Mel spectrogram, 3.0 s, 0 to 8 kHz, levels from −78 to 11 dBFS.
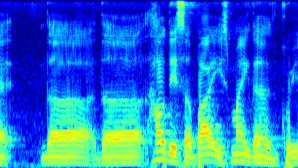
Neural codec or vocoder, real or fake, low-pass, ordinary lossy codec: none; real; none; none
